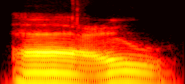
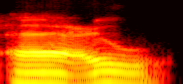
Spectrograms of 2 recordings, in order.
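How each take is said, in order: The two takes are said the same way.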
